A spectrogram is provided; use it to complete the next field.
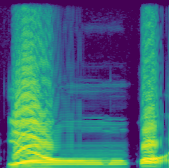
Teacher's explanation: Kemudian yanqalib ilaika, pada lafal nun mati bertemu qaf, di sini ada hukum tajwid berupa ikhfa. Cara membaca ikhfa yaitu samarkan suara nunnya kepada huruf qaf yang ditebalkan, karena huruf qaf huruf isti'la.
